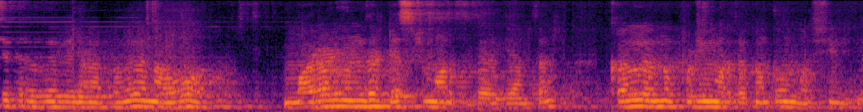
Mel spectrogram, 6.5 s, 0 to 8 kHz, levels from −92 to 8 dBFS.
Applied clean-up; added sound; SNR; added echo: neural separator model SepFormer DNS4.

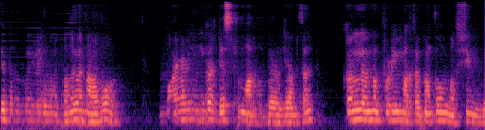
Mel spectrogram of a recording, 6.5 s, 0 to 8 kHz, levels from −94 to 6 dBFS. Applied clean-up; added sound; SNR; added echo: neural mask model DeepFilterNet 3.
